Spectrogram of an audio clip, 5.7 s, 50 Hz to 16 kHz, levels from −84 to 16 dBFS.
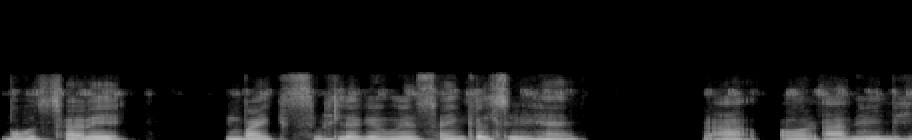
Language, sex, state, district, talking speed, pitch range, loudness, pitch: Hindi, male, Chhattisgarh, Korba, 135 wpm, 105-115 Hz, -21 LUFS, 110 Hz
